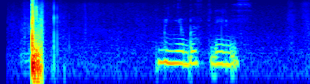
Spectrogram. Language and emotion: Russian, sad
